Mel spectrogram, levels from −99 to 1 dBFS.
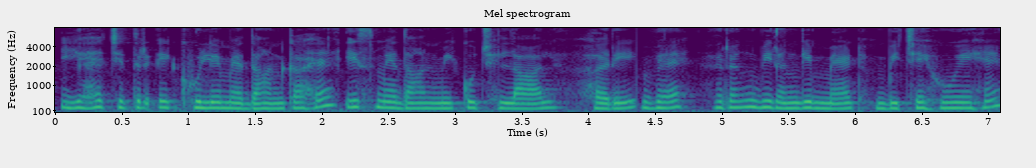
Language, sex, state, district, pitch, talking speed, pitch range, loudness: Hindi, female, Jharkhand, Sahebganj, 200 Hz, 170 wpm, 185-215 Hz, -36 LUFS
